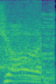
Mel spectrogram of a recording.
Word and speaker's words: Šarić: Šarić.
